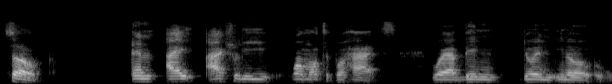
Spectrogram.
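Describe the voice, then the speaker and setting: A man's voice: mid-range voice, steady tone, slow, a bit bright, muffled recording. A man who works as a program manager, giving a structured, step-by-step explanation on a panel over a video call.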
